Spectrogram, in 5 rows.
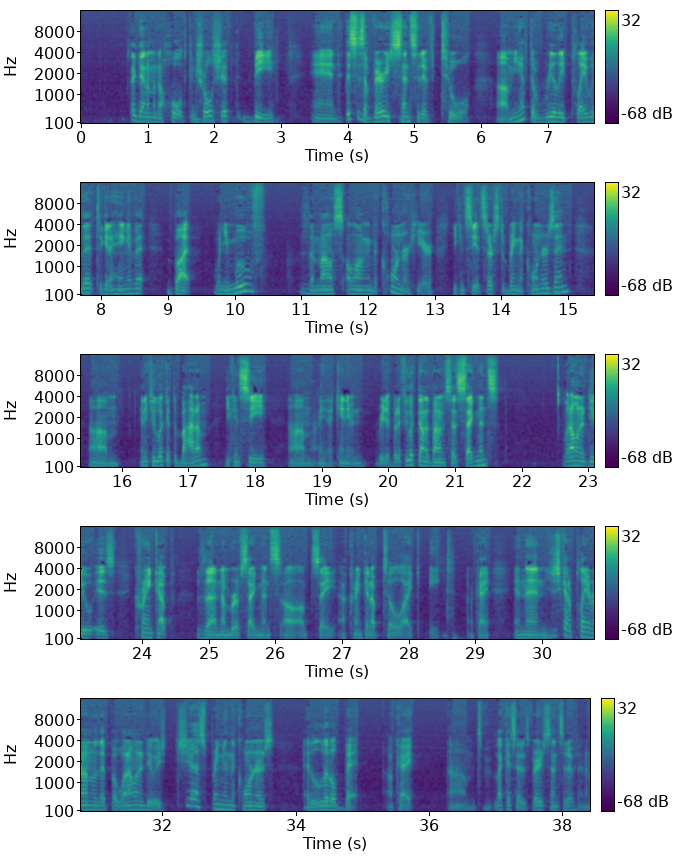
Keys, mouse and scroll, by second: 2.7 ctrl+shift+b.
